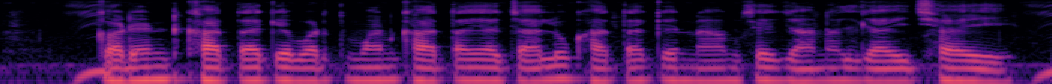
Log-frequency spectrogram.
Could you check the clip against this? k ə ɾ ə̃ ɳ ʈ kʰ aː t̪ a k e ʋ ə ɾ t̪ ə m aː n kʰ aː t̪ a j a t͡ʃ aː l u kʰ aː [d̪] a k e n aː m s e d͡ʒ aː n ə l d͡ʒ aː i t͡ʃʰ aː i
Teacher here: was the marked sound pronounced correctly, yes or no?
no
